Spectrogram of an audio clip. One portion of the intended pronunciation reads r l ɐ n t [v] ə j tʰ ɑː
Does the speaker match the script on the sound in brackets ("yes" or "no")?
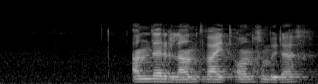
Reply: yes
